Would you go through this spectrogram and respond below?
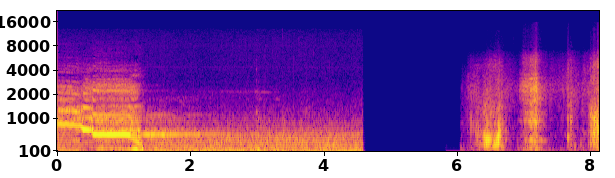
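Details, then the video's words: Moose giving a short tonal wailing call that slides downward, followed by several seconds of steady hiss, a silent gap, then a few breathy noisy bursts. "Звук лося, крик лося, рёв лося | Moose sound, moose cry, moose roar"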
